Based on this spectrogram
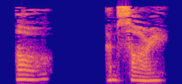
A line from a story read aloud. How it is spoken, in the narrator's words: she whispered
